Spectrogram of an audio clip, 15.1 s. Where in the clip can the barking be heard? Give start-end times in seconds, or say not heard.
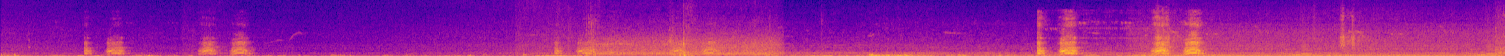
0.8-2.5, 5.5-7.2, 10.3-12.1.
